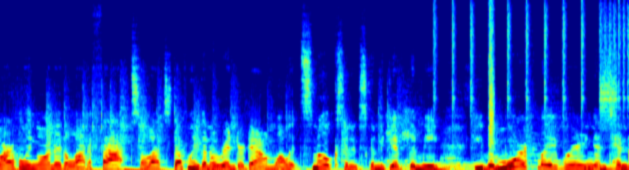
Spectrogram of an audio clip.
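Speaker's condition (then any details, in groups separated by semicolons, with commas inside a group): No condition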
